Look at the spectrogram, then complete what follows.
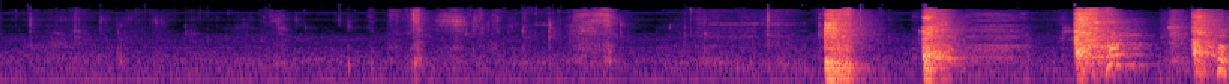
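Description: A man coughs four times in quick succession about five seconds in, after a few quiet seconds: a coughing fit from the heat of a very spicy pizza he is eating.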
